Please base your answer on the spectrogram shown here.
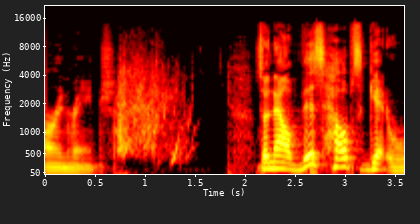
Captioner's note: graphics splash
